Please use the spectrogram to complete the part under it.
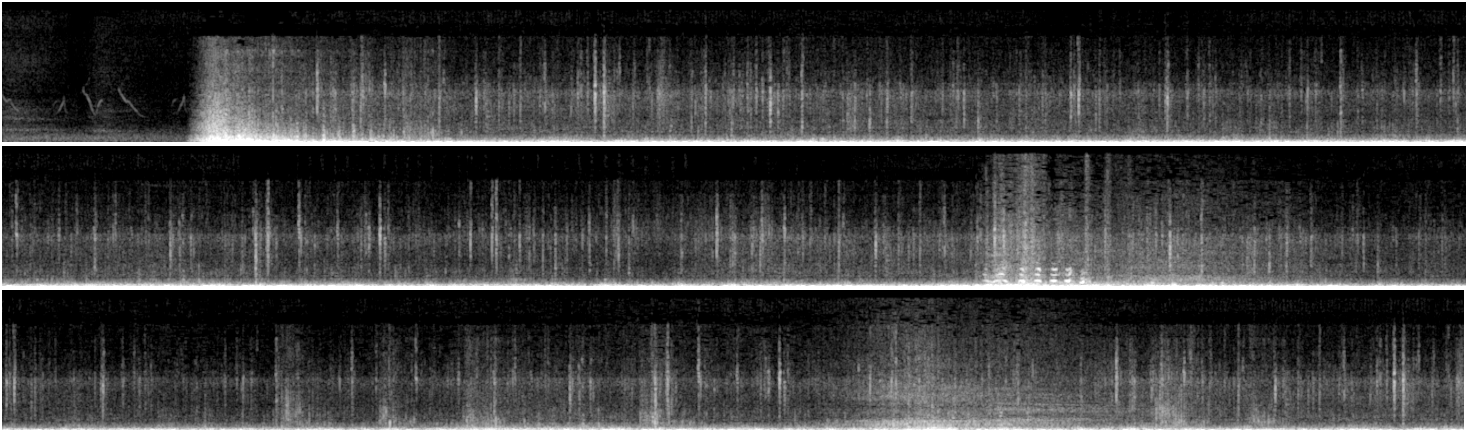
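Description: A fire crackles and roars steadily.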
